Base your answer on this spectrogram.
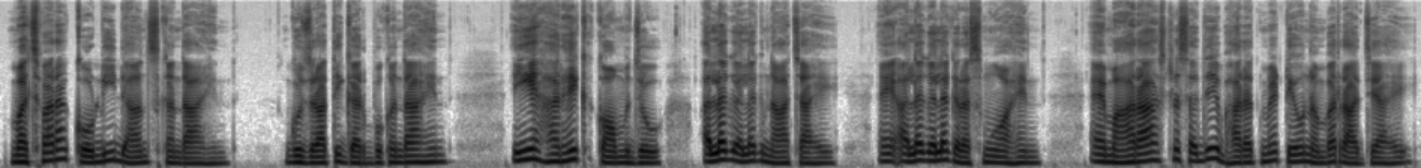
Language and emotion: Sindhi, neutral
